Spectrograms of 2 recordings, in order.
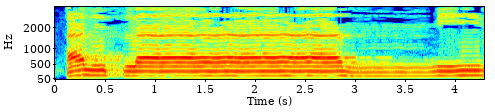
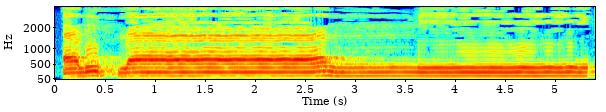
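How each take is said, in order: First: The vowel of the final mim is held short. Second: The vowel of the final mim is held long. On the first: "Atau dibaca dengan 2 harokat ya" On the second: "kita baca dengan 6 harokat mimnya"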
